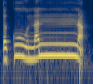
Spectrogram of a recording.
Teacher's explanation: خالی کاف نہیں ہے، آگے واو بھی ہے، یہ مدہ ہو رہی ہے واو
